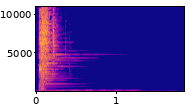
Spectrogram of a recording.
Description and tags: Swords Clash - High Quality #2
High Quality and pre-mixed Sword Clashing sound effect made by me.
Battle, Clash, Claymore, Fight, Medieval, Sabre, Sword, Weapon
